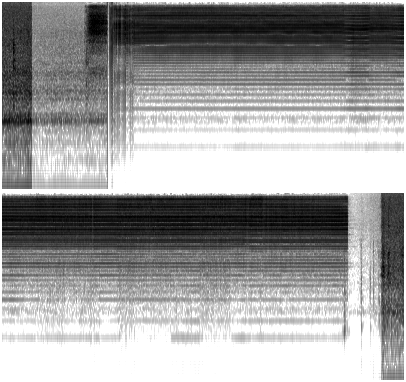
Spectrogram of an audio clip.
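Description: TIG welder tacking a slightly warped metal panel, a steady electrical buzz with a high tonal hum that holds for about thirteen seconds after a brief start, then cuts off; close and continuous, no talking.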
